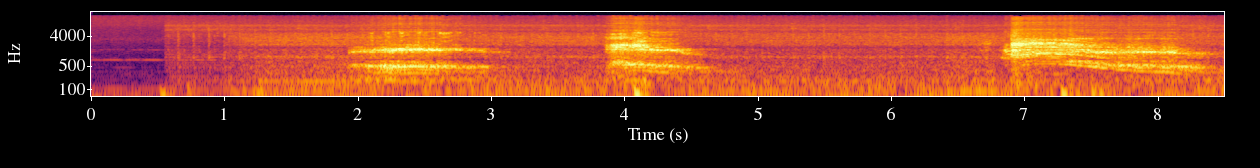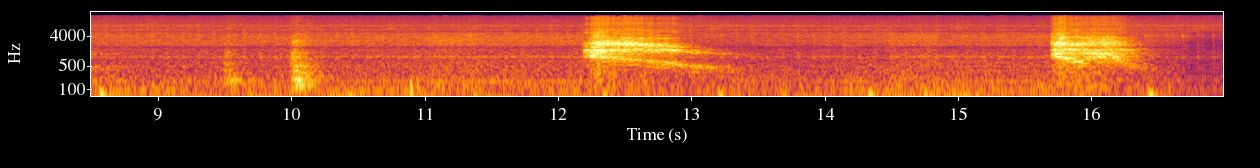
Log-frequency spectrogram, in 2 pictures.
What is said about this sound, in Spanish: Vamos a escuchar un último corte, que es quizá uno de los más impactantes, cuando ya al cabo de los meses la niña prácticamente como si estuviera poseída, llega a producir una serie de alaridos que ponen la piel de gallina.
